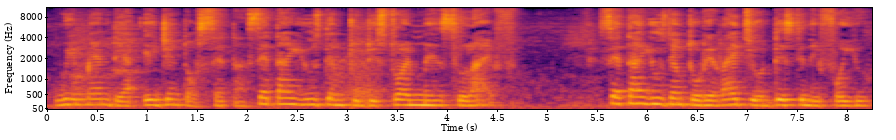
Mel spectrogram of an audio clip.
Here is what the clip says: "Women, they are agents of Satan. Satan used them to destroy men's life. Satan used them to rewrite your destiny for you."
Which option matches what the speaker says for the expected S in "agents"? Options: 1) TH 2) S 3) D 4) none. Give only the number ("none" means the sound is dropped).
4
